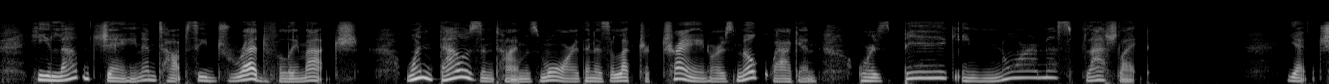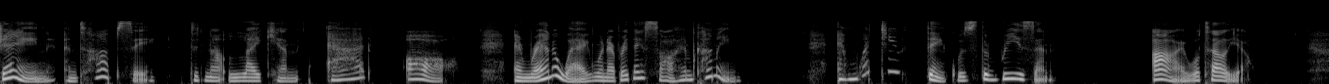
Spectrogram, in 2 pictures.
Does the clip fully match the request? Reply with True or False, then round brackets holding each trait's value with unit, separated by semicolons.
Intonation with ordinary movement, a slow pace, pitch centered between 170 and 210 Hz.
False (8.7 semitones; 130 wpm; 185 Hz)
